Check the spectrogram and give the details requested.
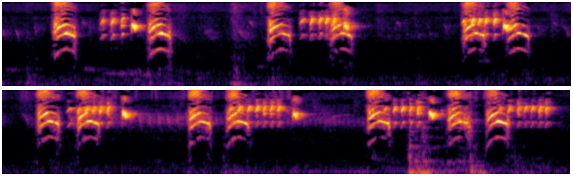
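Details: Clear lure recording of a brown-throated sunbird, meant to draw other sunbirds into song: sharp high arched notes and fast rattling trills in short phrases separated by brief gaps, with a low bump near the end.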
